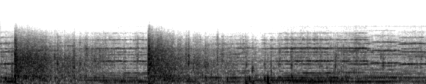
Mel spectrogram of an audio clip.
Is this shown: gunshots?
yes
